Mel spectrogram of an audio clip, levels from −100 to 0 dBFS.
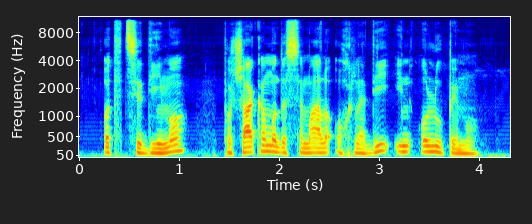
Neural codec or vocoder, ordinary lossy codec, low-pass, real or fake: none; MP3, 96 kbps; 10.8 kHz; real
